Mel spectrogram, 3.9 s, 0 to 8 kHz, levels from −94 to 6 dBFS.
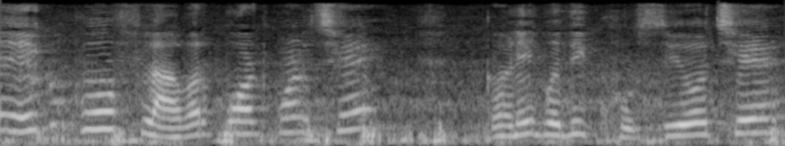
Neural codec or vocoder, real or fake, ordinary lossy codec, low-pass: codec, 16 kHz, 8 kbps, FreqCodec, larger model; fake; AAC, 32 kbps; 7.2 kHz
